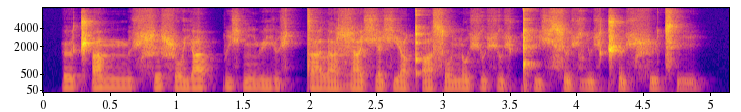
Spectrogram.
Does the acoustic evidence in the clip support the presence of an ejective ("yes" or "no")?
yes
